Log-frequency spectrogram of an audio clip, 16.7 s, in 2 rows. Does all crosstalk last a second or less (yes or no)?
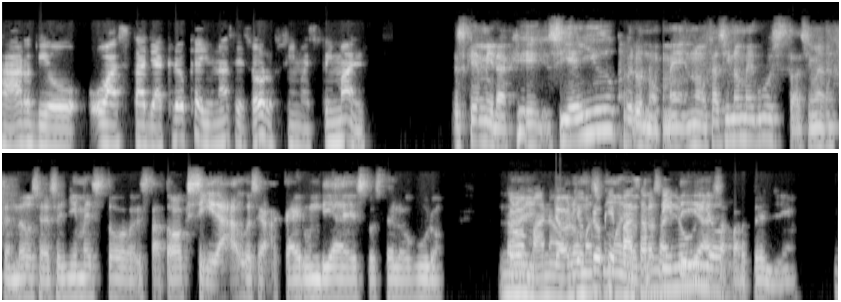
no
